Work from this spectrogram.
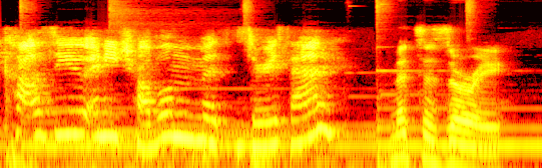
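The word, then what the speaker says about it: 美綴: Mitsuzuri. It's 4 syllables.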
